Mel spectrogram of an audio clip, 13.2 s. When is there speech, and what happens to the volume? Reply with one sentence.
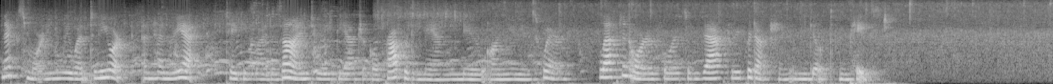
You can hear the speech from 0.0 to 11.2 s, at a steady volume.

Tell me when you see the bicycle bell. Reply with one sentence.
The bicycle bell can't be heard in this clip.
